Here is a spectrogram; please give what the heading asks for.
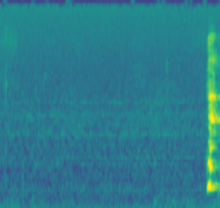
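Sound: sneeze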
